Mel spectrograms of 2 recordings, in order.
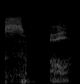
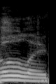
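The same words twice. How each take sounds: First: The word is said in a whisper. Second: The word is said in a normal voice.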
